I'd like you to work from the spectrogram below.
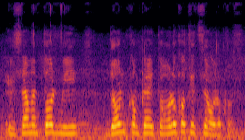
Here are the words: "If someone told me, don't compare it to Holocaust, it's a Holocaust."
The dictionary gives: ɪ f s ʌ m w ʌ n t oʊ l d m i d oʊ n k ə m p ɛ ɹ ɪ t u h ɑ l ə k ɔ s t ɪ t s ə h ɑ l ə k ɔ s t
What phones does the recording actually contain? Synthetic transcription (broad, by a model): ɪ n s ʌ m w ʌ n t oʊ l d m i d oʊ n k ə m p ɛ ɹ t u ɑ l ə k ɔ t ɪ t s ə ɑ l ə k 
